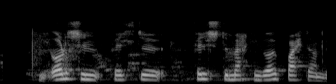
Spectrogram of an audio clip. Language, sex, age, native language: Icelandic, male, 11, Icelandic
